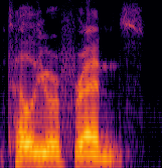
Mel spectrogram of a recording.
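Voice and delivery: loud, grandiose proclamation slowing to the end; grand savior voice. Acted. Streamer answers the lizard as its grand savior, booming then slow. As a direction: play the mighty saver of lizards, slow and regal. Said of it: "And I go".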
